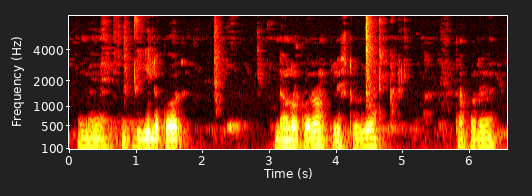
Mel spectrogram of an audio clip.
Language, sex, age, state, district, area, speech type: Odia, male, 18-30, Odisha, Nuapada, urban, spontaneous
